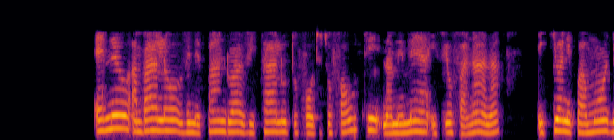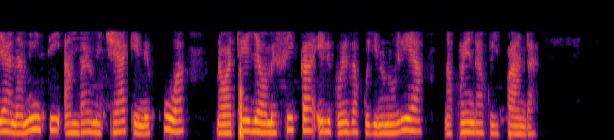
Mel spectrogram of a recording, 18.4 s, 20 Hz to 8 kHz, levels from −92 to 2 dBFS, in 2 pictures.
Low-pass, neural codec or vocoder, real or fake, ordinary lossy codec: 7.2 kHz; none; real; AAC, 16 kbps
